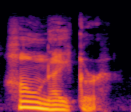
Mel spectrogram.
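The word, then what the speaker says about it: Honaker: If you are a native of Southwest Virginia, that is Honecker.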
